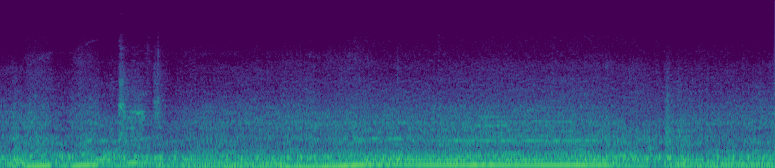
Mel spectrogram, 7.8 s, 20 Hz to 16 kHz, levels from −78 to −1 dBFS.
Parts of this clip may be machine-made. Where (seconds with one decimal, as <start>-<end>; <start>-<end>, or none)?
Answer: 1.0-7.8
